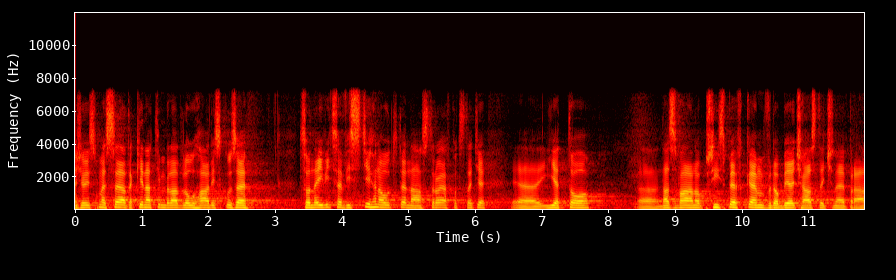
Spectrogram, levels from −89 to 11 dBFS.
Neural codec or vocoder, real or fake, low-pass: none; real; 7.2 kHz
